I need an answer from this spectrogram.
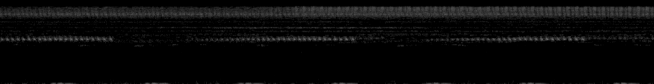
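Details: Crickets and other night insects in the countryside after dark, trilling in steady pulsed bursts about a second long with brief pauses, a high continuous insect hiss layered above.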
